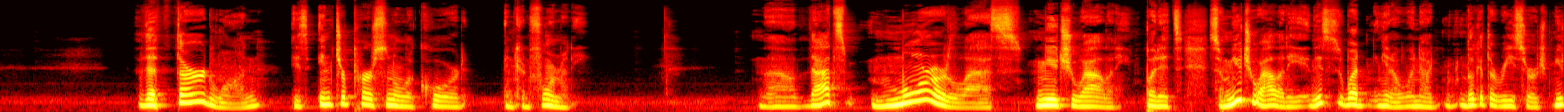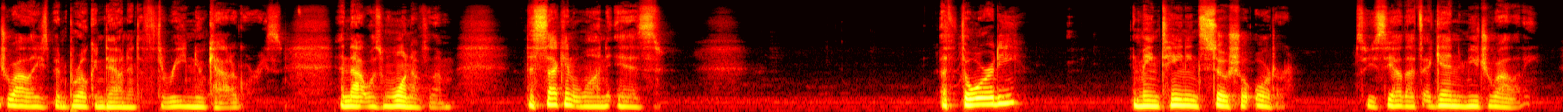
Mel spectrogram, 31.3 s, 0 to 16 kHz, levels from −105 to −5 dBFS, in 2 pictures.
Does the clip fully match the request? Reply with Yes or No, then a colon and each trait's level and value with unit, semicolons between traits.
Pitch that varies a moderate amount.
Yes: average, 4.6 semitones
